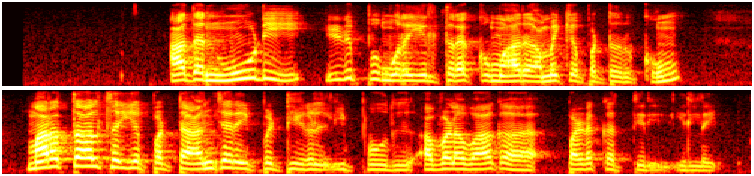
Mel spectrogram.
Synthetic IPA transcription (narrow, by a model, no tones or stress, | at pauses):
ʔɐðɐnmuːɽiɪɽɯpːɯmʊrɐjɪlt̪ɪrɐkːɯmaːɾɯɐmɐɪkːɐpːɐʈːɪɾɯkːɯmː | ɐɾɐt̪ːaːlsɛjːɐpːɐʈːɐːɲd͡ʒɐɾɐɪpːɛʈːɪɣɐɭɪpːoːðɯʔɐʋːɐɭɐʋaːɣɐpɐɻɐkːɐt̪ːɪlɪlːɐɪ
